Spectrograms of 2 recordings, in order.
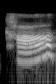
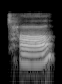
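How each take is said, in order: First: The word begins with a k sound. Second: The word begins with a t sound. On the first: "rather than saying car" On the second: "replace the k sound with a t sound"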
